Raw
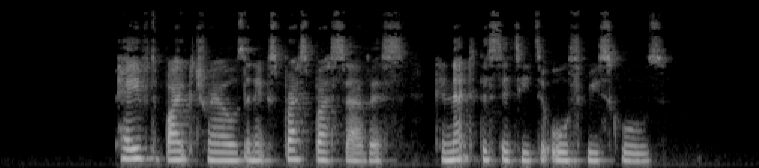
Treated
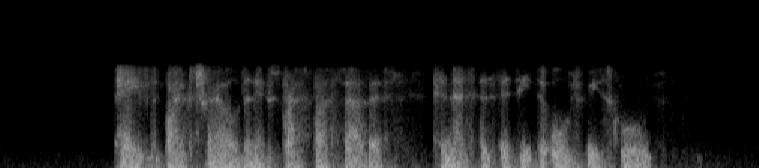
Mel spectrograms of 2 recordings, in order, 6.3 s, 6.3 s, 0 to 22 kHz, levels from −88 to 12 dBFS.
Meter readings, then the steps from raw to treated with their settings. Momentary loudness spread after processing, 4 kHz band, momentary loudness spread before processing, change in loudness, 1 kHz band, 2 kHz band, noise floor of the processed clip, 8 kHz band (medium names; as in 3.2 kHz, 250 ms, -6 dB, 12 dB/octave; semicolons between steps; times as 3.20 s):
5 LU, -8.0 dB, 8 LU, -5.5 dB, -7.0 dB, -6.5 dB, -80 dBFS, under -40 dB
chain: high-pass 120 Hz 24 dB/octave; compression 6:1, threshold -28 dBFS, peak gain reduction 12.5 dB; LPC vocoder at 8 kHz whisper; trim +4 dB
